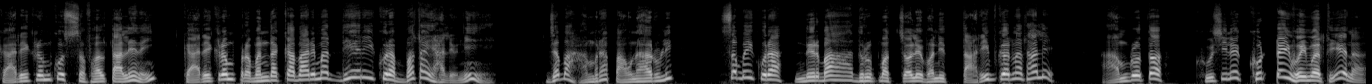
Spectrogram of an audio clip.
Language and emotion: Nepali, happy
